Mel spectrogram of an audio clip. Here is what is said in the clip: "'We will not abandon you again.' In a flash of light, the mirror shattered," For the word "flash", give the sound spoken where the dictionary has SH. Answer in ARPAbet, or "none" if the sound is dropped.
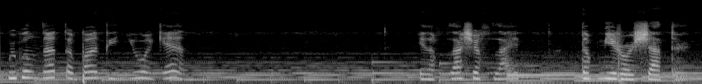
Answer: SH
